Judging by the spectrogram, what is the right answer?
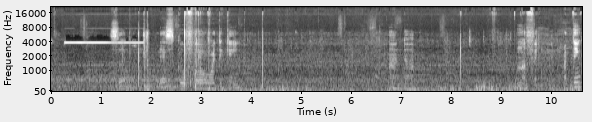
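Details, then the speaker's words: Toyota Camry after moon roof mounting bolts were loosened and retightened, rolling over a bump: road rumble and tyre noise, no overhead knock or clunk; sunroof now quiet. "I'm about to Clum a bump here it should sound and as you can see we had no noise"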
